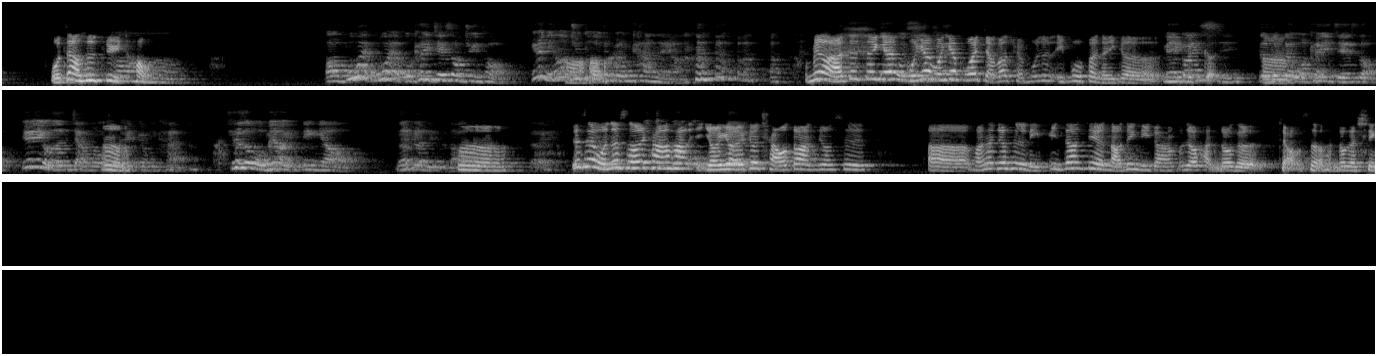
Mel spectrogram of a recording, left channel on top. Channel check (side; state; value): right; silent; digital silence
